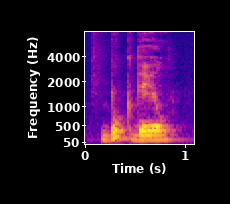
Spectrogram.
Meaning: volume, book (single book of a multi-book publication)
- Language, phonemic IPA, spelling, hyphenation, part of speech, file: Dutch, /ˈbuk.deːl/, boekdeel, boek‧deel, noun, Nl-boekdeel.ogg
